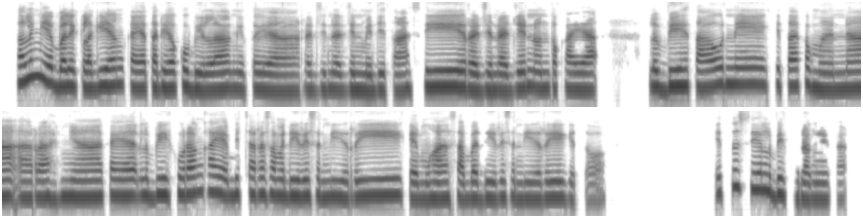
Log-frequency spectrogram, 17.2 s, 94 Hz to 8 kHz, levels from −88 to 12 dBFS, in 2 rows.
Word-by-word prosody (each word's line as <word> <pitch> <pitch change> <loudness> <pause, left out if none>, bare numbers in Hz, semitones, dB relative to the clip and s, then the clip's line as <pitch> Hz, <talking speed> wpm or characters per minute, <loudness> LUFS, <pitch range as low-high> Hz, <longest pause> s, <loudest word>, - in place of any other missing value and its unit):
Paling 315 +6 +4
ya 270 - +5
balik 225 -1 +4
lagi 210 +2 +1
yang 240 +1 +1
kayak 210 -1 +2
tadi 215 +1 0
aku 225 +2 -1
bilang 200 +1 +2
gitu 200 +1 -7
ya, 185 0 0
rajin-rajin 200 0 -3
meditasi, 195 +2 -3 0.4
rajin-rajin 195 +1 +2
untuk 205 -1 -3
kayak 200 0 +2 0.6
lebih 225 +1 +3 0.2
tahu 220 +1 +3 0.2
nih 245 0 +1 0.3
kita 235 -1 -2
ke 245 - 0
mana 205 +1 -1 0.3
arahnya, 210 +1 -1 0.3
kayak 220 0 +1
lebih 230 +2 0
kurang 240 +2 +2
kayak 250 -4 +2
bicara 235 0 -2
sama 225 -1 +1
diri 220 0 +1
sendiri, 210 -1 -3 0.5
kayak 195 -1 -1
muhasabah 200 0 0
diri 205 0 -2
sendiri 195 0 -4 0.2
gitu. 185 0 -13 1.1
Itu 250 +7 -8
sih 295 -2 -1
lebih 235 -2 0
kurangnya 195 -1 -3
Kak. 195 - -11
205 Hz, 145 wpm, -23 LUFS, 195-225 Hz, 1.1 s, ya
